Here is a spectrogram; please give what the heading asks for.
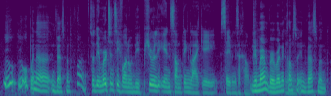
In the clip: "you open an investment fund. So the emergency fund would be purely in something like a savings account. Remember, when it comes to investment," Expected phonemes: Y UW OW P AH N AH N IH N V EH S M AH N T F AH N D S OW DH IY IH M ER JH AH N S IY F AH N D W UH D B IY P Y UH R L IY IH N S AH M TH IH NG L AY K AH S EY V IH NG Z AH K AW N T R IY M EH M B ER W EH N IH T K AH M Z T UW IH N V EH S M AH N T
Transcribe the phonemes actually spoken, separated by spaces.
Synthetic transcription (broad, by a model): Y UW OW P AH N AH IH N V EH S M AH N T F AH N D S OW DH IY IH M ER JH AH N S IY F AH N D W UH D B IY P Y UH R L IY IH N S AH M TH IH NG L AY K AH S EY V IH NG S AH K AW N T R IY M EH M B ER W EH N IH T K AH M S T UW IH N V EH S M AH N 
